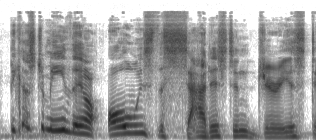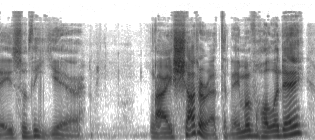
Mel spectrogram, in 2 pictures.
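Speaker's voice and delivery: a lonely grouch airing his gripes; grumpy old bachelor. A narrator's reading. Bachelor Bluff voiced in story.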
